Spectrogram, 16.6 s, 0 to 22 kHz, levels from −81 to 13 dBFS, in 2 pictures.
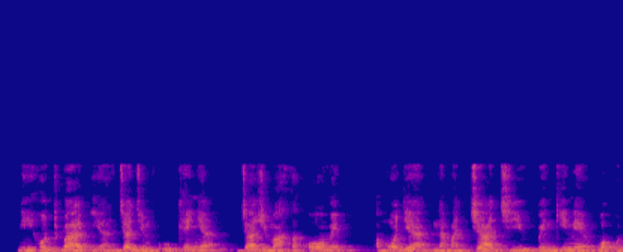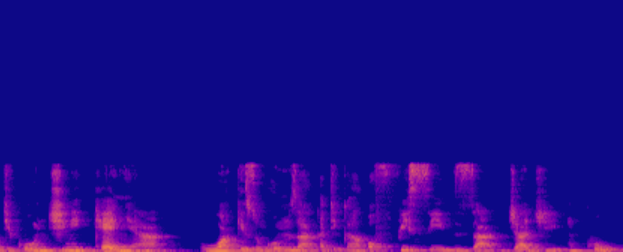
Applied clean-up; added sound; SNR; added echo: none; none; none; reverberation time 0.6 s.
